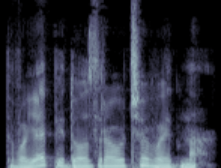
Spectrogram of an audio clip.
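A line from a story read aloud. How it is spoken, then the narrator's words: Suddenly cold voice. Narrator (Ukrainian): сказав герцог ураз схололим голосом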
